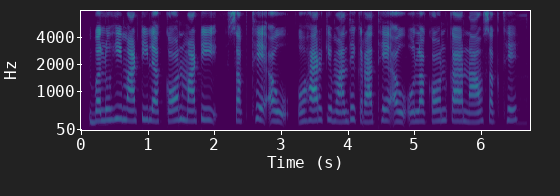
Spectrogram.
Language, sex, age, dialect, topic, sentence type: Chhattisgarhi, female, 25-30, Northern/Bhandar, agriculture, question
